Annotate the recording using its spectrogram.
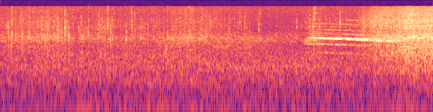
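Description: A blue jay calling once about one and a half seconds in, a short high note sliding slightly down, over a faint steady hiss of outdoor air.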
